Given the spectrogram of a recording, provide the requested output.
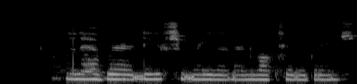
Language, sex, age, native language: Icelandic, female, 14, Icelandic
